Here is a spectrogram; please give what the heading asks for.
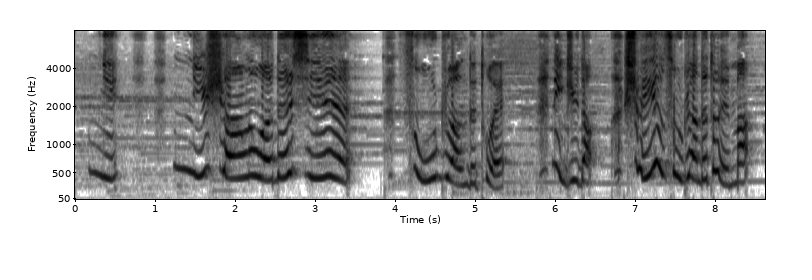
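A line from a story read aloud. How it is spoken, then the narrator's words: Crying. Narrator (Chinese): 他会哭着说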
